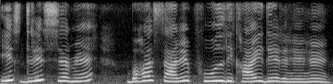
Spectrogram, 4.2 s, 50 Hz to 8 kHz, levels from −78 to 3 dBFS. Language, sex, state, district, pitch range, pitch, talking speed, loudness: Hindi, female, Jharkhand, Palamu, 305-375 Hz, 345 Hz, 145 wpm, -15 LUFS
